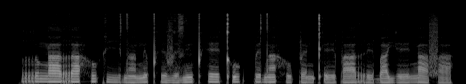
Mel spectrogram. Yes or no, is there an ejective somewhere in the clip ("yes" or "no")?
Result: yes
